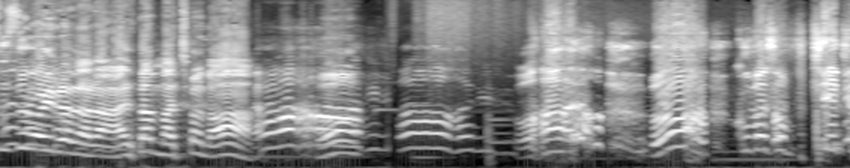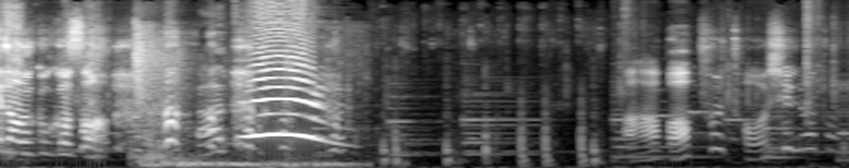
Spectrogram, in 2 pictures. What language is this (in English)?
Korean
